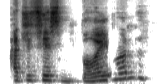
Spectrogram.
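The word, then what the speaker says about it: Ágætis byrjun: yeah so Icelandic post Rock again quite slow eal I'm just going keep say the word eal said that to me time I don't know how you pronounce it like adst byon the what I'll take that yeah that's that's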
